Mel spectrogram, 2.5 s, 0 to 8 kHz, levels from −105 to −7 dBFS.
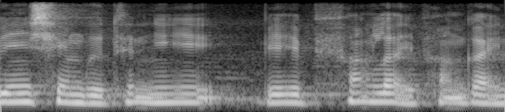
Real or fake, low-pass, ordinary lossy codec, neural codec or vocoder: real; 7.2 kHz; none; none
